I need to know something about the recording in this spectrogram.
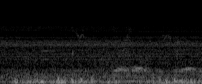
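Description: A bird cooing: a few short, soft notes.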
